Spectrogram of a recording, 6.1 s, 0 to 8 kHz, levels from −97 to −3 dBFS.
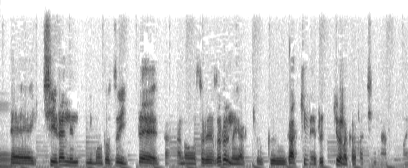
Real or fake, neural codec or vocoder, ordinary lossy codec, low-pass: real; none; Opus, 64 kbps; 7.2 kHz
